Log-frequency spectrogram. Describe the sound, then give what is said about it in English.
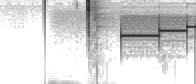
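Telephone dialing tones: a couple of soft clicks, then three steady beeps in quick succession, each one stepping higher in pitch. “Nope, apparently. I didn't dial properly. So let me do this one more time.”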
